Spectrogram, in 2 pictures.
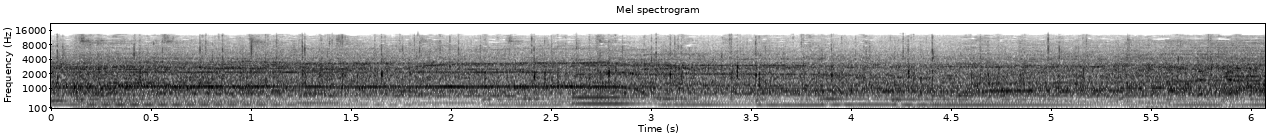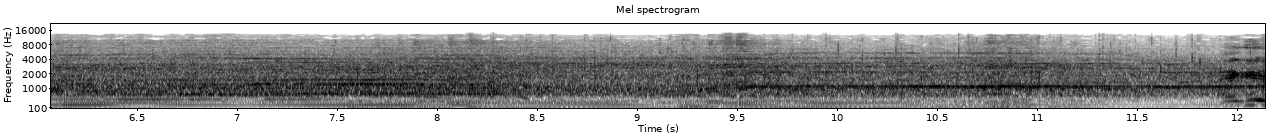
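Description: Live rock band playing a slow song in an arena, with held chords and bass notes changing about once a second, over crowd noise with occasional whoops.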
